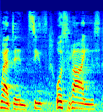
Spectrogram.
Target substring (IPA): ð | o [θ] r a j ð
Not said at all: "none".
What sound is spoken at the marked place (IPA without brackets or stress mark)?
θ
